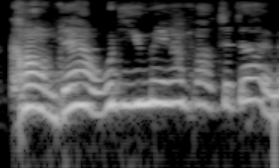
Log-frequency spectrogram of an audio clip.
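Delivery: high, loud, incredulous outburst; alarmed protest. Acted. Character answers being told to calm down, alarmed protest.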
